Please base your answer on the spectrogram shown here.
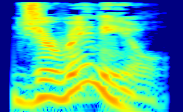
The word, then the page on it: geraniol: British English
